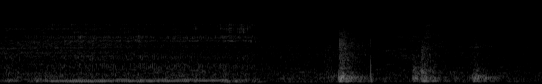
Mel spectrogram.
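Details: Dog snoring, recorded May 2013: a low rattling snore on the breath, then a few soft snorting breaths in a quiet room.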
